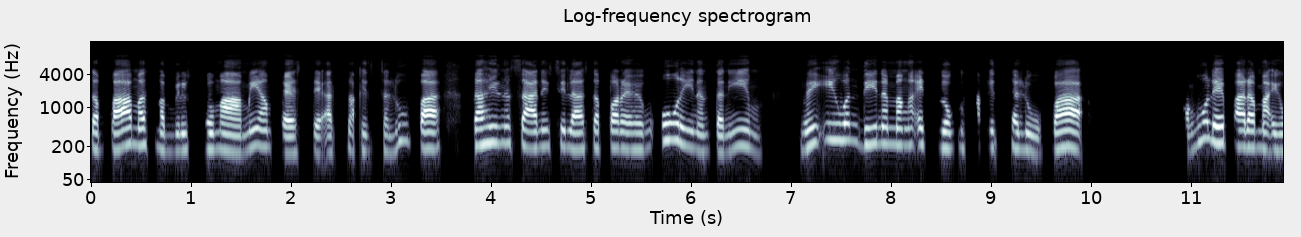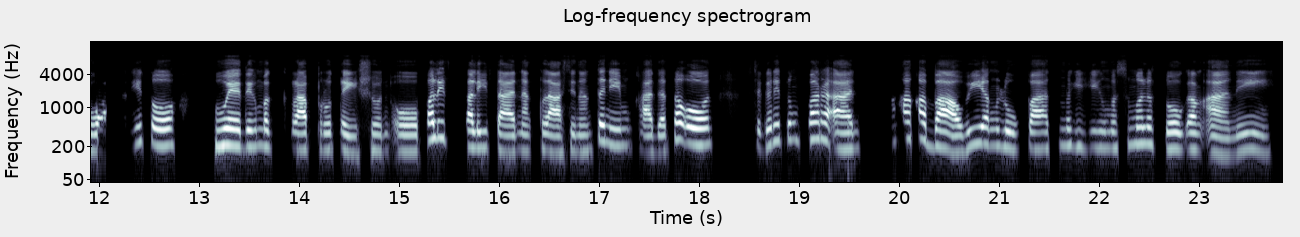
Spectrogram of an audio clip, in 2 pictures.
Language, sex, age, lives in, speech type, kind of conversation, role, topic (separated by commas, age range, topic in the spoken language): Filipino, male, 25-29, Philippines, read, expert-assistant, expert, Ano ang epekto ng sobrang paggamit ng kemikal sa sakahan?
